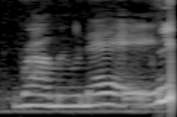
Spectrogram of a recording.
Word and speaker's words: Ramune: Looks like ramen, but I had some friends from Tokyo say that it was Ramune.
